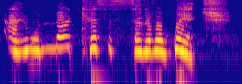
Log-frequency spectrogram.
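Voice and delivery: high, loud firm refusal; defiant girl. A narrator's reading. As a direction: refuse the witch's son outright. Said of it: "replied Prunella".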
